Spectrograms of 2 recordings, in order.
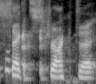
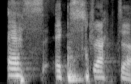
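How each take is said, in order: First: It is said as 'Sex', then 'Tractor'. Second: The letter S is said, then 'Extractor'. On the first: This is how everyone actually says it, as an in-joke. "Everyone says" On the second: This is the official pronunciation. "the official pronunciation is"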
